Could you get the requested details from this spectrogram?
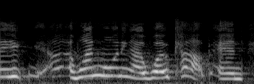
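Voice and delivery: usual speaking voice

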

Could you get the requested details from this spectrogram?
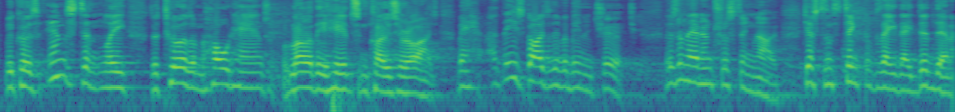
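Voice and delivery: normal talking voice

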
